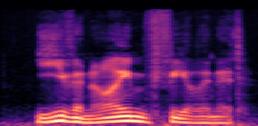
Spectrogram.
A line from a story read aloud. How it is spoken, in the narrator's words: Beezer muttered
